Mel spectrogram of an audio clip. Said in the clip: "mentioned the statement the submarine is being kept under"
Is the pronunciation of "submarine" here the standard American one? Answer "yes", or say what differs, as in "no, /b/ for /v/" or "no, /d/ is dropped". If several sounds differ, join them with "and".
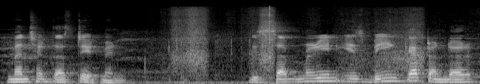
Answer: yes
